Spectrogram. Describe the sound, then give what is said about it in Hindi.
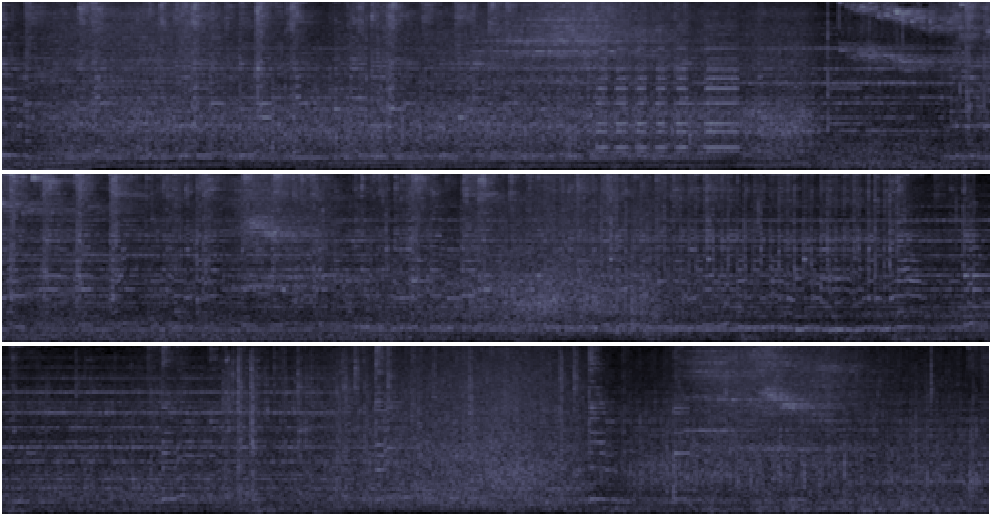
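A vehicle drives steadily along a road, its engine rumbling loudly and continuously with rattling and road noise, and no voices can be heard. “जरा आहिस्ता से चलाओ, वो बेचारा उस खटारा गाड़ी से हम तक पहुंच नहीं पाएगा।”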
